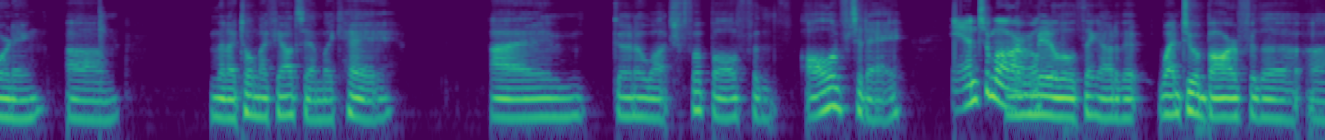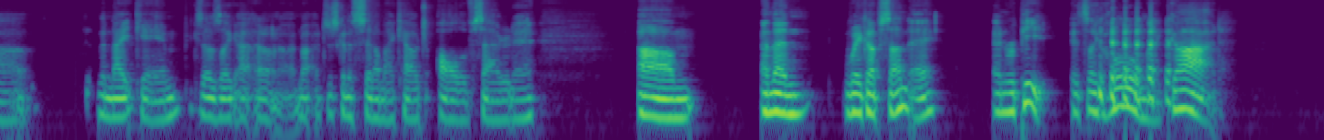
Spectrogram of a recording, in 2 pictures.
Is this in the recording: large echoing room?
no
